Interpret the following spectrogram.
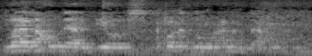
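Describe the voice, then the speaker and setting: Man, casual chat, hesitant and repetitive, echoey room with loud noise behind. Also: high-pitched, flat delivery, fairly quick, distant mic. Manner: hesitant, repeats words. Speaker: interviewee, partner.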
